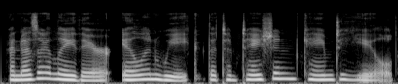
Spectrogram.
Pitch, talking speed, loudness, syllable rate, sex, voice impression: 215 Hz, 195 wpm, -14 LUFS, 4.4 syllables/s, female, feminine, adult-like, tensed, bright, soft, fluent, slightly raspy, calm, kind, modest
